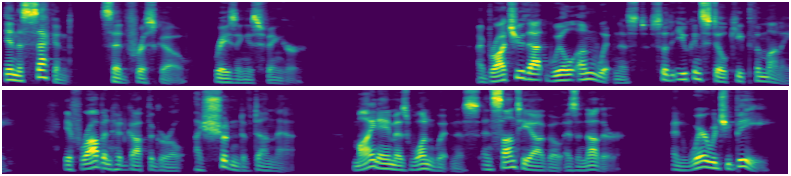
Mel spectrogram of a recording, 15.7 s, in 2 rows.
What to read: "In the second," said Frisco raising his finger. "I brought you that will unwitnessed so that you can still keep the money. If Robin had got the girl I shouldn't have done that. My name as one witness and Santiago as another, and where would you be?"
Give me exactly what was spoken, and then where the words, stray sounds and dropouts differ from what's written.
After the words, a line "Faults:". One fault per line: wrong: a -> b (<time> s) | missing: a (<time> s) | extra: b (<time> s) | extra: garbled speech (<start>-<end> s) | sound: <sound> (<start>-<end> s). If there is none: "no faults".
"In a second," said Frisco raising his finger. "I brought you that will unwitnessed so that you can still keep the money. If Robin had got the girl I shouldn't have done that. My name as one witness and Santiago as another, and where would you be?"
Faults:
wrong: the -> a (0.2 s)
